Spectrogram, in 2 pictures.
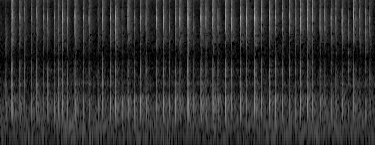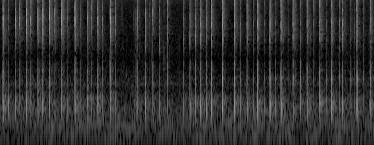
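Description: Long pink nails tap rapidly on the hollow plastic back of a black plastic hairbrush held in both hands. The result is a steady, quiet stream of crisp, bright clicks with almost no low end and very short ring. The tapping briefly thins out just after the ten-second mark before resuming.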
